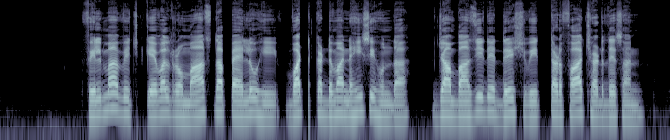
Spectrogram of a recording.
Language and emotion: Punjabi, neutral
